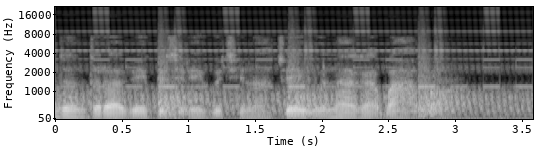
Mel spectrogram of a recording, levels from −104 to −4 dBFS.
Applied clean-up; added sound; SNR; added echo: none; Alarm; 7 dB; none.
